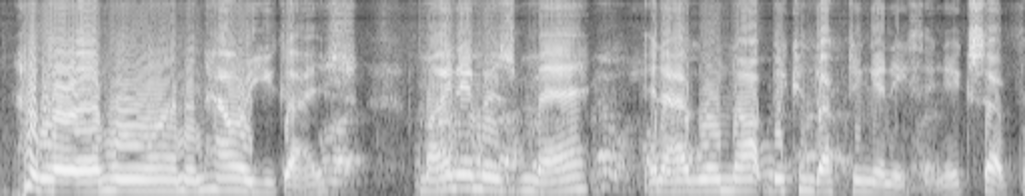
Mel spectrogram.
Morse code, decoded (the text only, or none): none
